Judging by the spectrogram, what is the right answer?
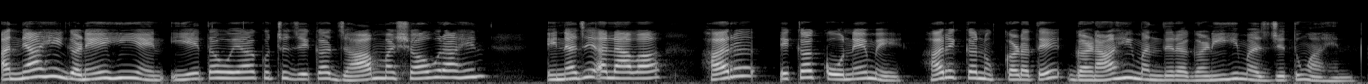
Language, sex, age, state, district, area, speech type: Sindhi, female, 18-30, Maharashtra, Thane, urban, spontaneous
